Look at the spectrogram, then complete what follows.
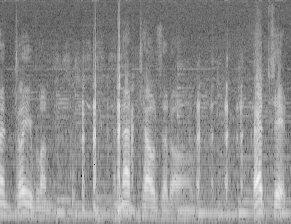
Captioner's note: laughs off camera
